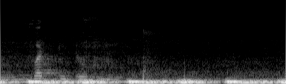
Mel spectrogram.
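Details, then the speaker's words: Pure mitral stenosis heard over the mitral area: extra opening snap after the second sound, then a low-pitched diastolic rumble in a three-part "what to do" cadence; the murmur is localized, with no radiation to the axilla or carotids. "They say the cadence of the murmur is like the heart is saying what to do what to do"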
